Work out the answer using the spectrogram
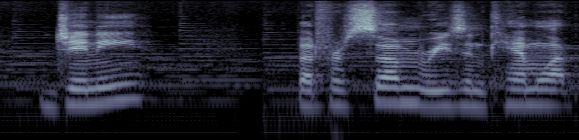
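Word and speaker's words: Djinni: So, I wonder if it's because I've been uh It's weird because it's supposed to be pronounced like Jinny, but for some reason Camelot pronounced it denini.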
